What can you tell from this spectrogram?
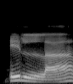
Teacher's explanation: illa lamnya dibaca dobel ada tasdidnya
